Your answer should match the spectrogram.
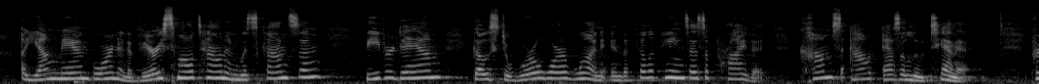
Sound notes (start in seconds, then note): none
